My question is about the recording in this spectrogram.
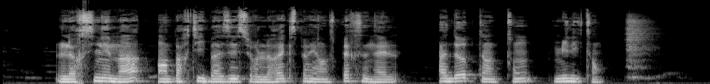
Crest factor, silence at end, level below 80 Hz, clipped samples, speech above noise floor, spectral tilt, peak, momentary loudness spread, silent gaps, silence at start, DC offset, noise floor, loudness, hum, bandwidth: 16 dB; 0.6 s; -44 dBFS; under 0.1%; 40 dB; -4 dB/octave; 0 dBFS; 16 LU; none; 0.55 s; under 0.1%; -55 dBFS; -15 LUFS; none; 16 kHz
